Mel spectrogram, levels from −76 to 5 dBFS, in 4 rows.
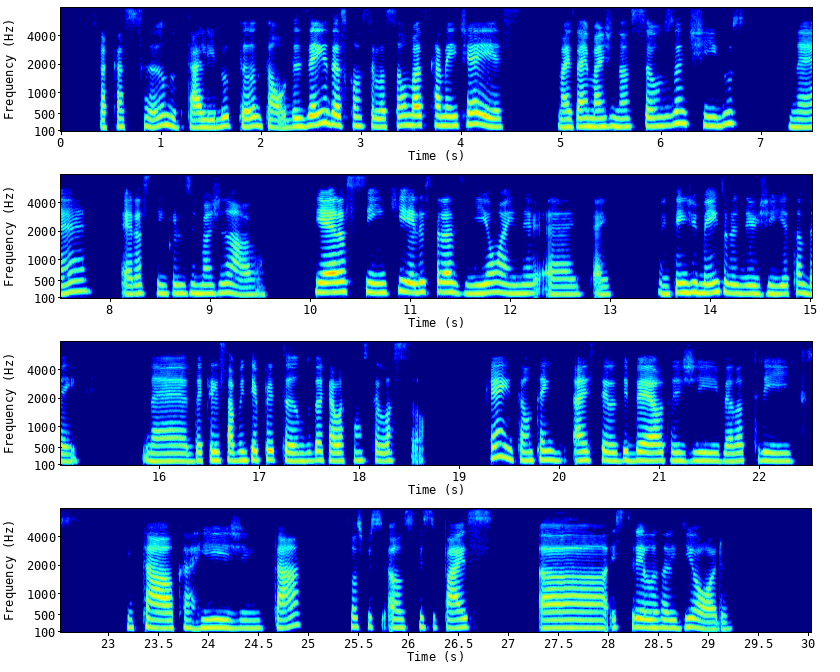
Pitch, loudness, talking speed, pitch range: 195 Hz, -29 LUFS, 130 wpm, 185-215 Hz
